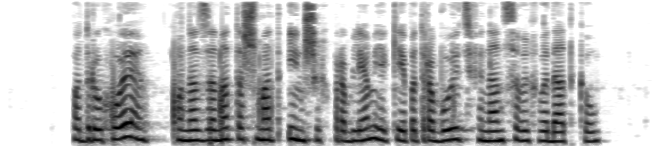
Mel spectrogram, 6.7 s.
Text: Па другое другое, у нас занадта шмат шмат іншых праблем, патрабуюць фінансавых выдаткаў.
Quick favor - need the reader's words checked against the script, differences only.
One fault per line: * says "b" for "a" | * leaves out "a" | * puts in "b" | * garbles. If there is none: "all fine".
* leaves out "другое"
* leaves out "шмат"
* puts in "якія"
